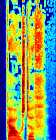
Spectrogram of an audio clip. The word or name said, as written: GARVESTOF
